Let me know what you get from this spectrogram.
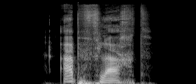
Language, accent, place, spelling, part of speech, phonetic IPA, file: German, Germany, Berlin, abflacht, verb, [ˈapˌflaxt], De-abflacht.ogg
- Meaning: inflection of abflachen: 1. third-person singular dependent present 2. second-person plural dependent present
